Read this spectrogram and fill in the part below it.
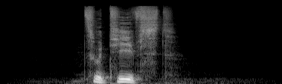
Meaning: deeply
- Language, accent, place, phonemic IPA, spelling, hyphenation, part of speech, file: German, Germany, Berlin, /tsuˈtiːfst/, zutiefst, zu‧tiefst, adverb, De-zutiefst.ogg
